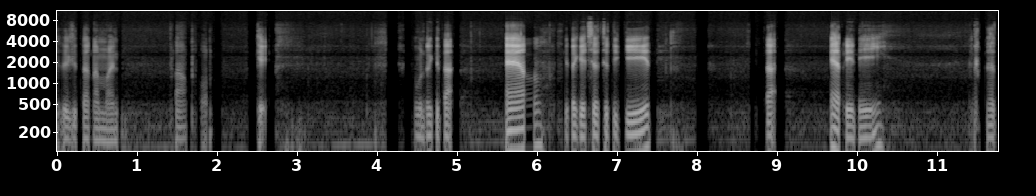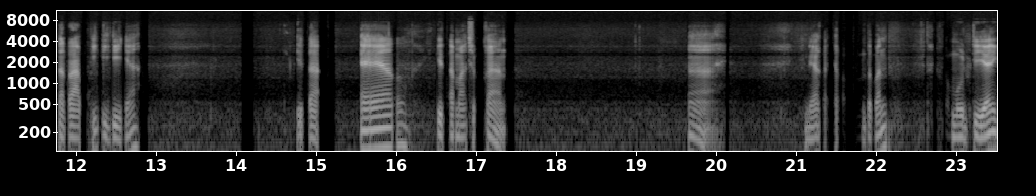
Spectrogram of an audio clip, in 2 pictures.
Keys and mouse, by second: 2.9-4.3 middle drag, 5.2 l, 8.0 middle click, 9.3 ctrl+r, 15.1 l, 16.1 click, 16.1 middle click, 16.1 right click, 19.6 click.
